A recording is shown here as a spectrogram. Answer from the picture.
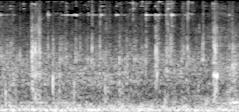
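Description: Faint metallic jingling and light ticks from a small dog's leash and collar as it trots along a concrete sidewalk, over a low rumble.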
